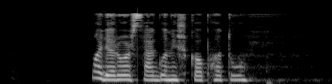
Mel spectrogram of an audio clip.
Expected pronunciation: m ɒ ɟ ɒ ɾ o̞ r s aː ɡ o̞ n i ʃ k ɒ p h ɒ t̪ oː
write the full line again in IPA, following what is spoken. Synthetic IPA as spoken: m ɒ ɟ ɒ ɾ o̞ r s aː ɡ o̞ n i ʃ k ɒ p h ɒ t̪ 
